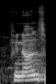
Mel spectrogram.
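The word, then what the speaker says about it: finance: President, राष्ट्रपति, या speaker of Lok Sabha का स्पीकर, चेयरमैन ऑफ राज्यसभा, या फिनांस मिनिस्टर, जिसे आप लोग फाइनेंस मिनिस्टर भी कई लोग पढ़ते हैं, प्रोनाउंसिएशन उसका गलत करते हैं, फिनांस मिनिस्टर होता है वो।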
